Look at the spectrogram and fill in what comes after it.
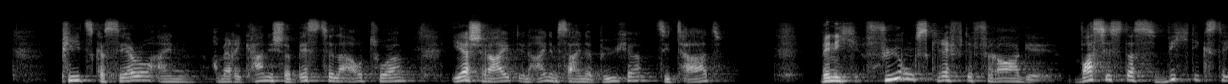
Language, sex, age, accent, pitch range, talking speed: German, male, 40-59, German, 130-170 Hz, 100 wpm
